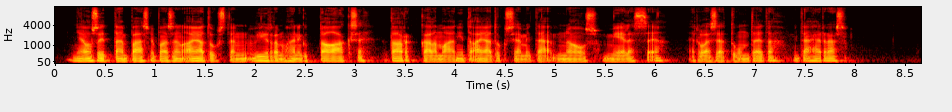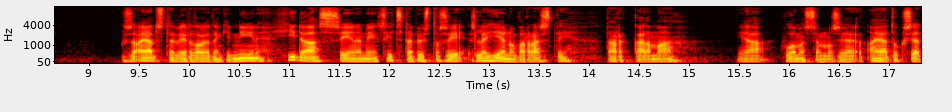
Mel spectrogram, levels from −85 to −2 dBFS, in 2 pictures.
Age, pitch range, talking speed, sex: 30-49, 85-95 Hz, 135 wpm, male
